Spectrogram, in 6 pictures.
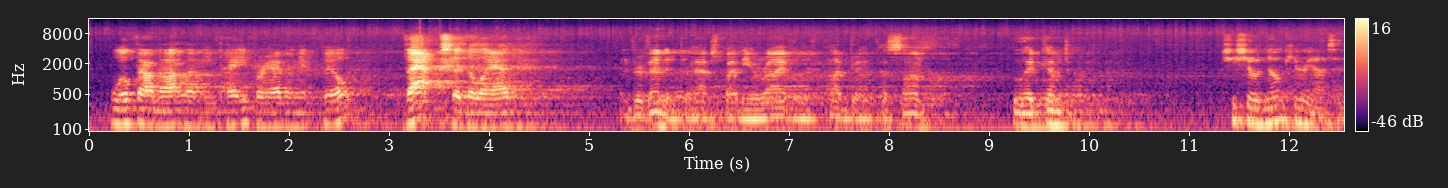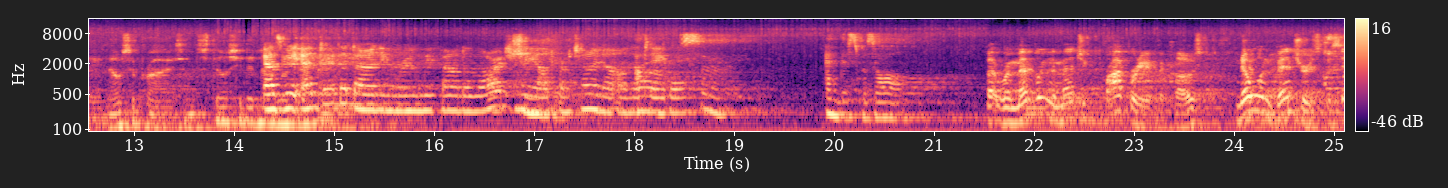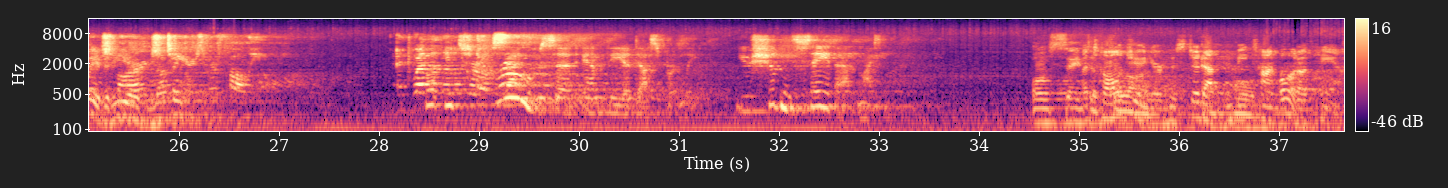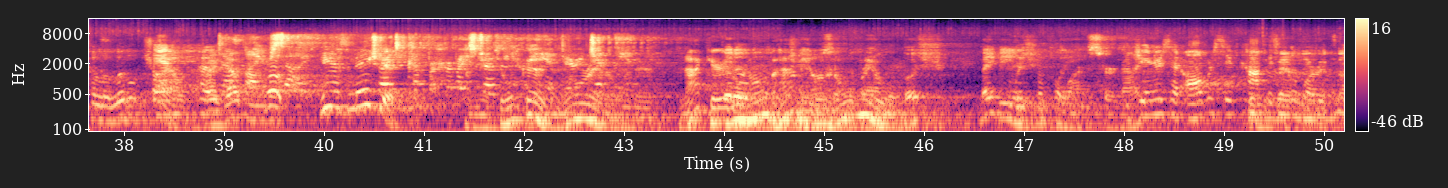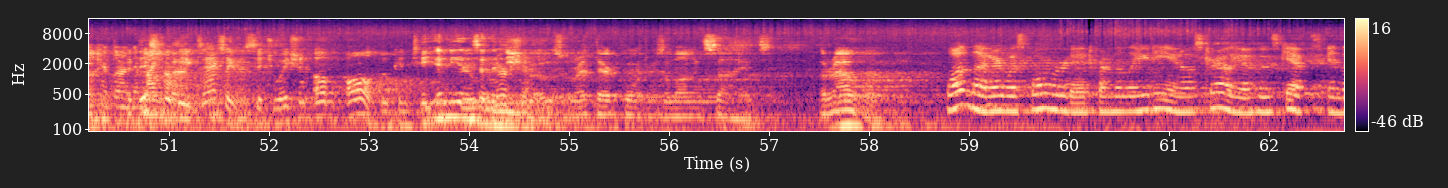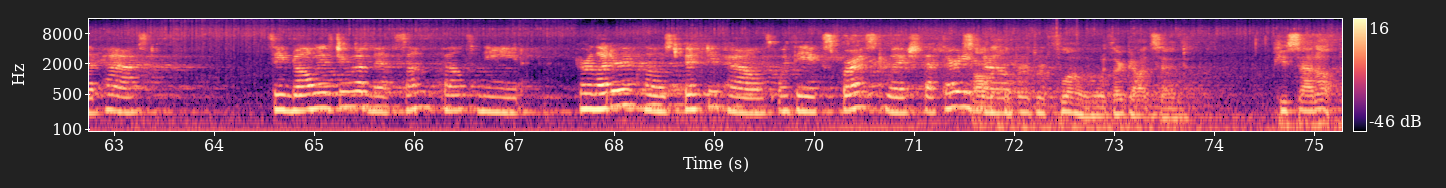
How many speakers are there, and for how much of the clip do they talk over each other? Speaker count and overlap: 10, about 28%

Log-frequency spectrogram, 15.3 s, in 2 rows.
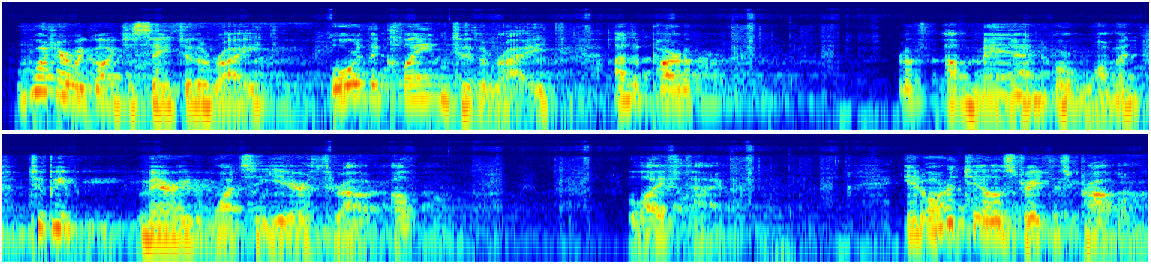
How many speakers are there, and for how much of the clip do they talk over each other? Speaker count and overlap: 1, no overlap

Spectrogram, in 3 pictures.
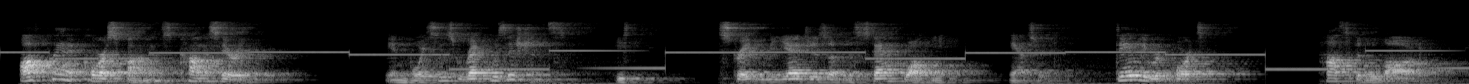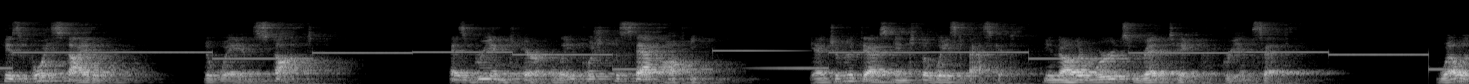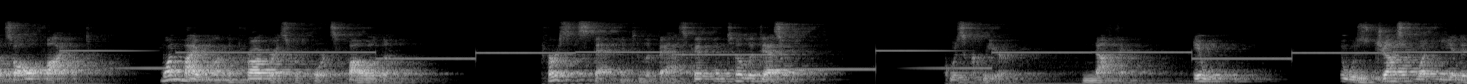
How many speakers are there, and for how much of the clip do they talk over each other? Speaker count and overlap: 1, no overlap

